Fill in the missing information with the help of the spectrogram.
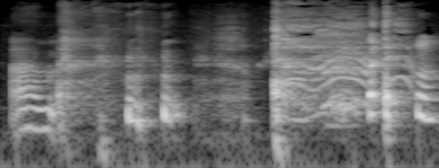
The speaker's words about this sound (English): Great. Every time I laugh, I cough. I swear, coughs always coming when you're laughing.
